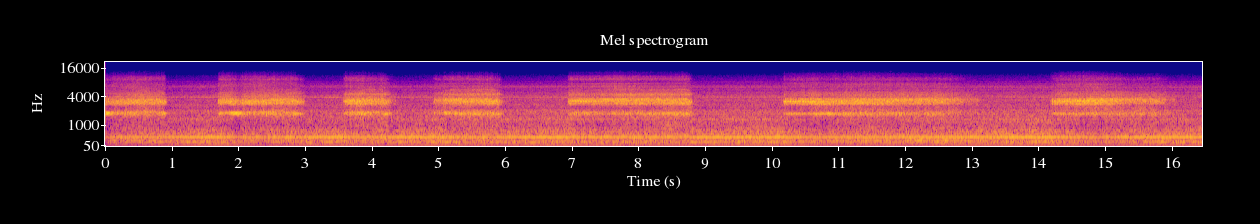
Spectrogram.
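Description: A wood lathe spins steadily as a tool cuts a cove into a Christmas sphere ornament, with repeated raspy cutting passes lasting about a second each, coming and going over the constant motor hum.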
